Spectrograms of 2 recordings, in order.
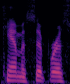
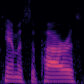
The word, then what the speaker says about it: Chamaecyparis: This tends to be a smaller variety of Chamaecyparis or Chamaecyparis, depending on how you want to pronounce it.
